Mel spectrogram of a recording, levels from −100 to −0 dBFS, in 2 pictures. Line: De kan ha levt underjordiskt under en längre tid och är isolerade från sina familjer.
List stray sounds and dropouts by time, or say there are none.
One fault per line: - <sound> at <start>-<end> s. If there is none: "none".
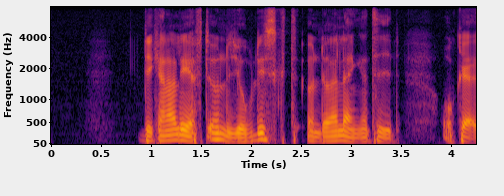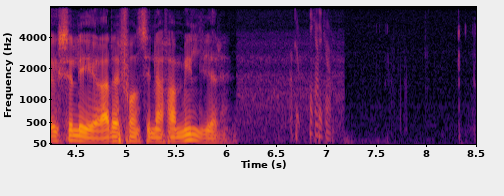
- chirp at 6.6-7.1 s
